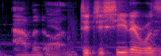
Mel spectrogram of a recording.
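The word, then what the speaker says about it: Abaddon: and that uh Games Workshop has clarified it is abdon did you see there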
